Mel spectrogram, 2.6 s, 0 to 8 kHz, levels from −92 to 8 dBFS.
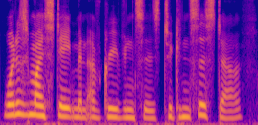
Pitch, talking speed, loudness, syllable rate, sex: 205 Hz, 210 wpm, -18 LUFS, 5.5 syllables/s, female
